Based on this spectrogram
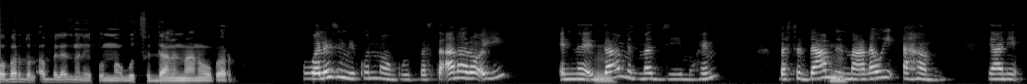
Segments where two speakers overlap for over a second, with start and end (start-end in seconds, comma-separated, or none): none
